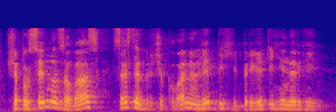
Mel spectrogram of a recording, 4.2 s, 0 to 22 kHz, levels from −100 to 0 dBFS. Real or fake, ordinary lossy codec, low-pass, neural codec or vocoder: fake; AAC, 24 kbps; 14.4 kHz; codec, 32 kHz, 1.9 kbps, SNAC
